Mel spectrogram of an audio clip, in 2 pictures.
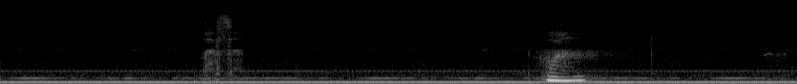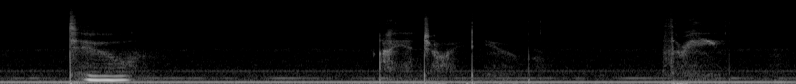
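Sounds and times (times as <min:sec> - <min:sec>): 
steady low mechanical hum: 0:00.0 - 0:15.9
person whispering: 0:02.0 - 0:02.5, 0:11.7 - 0:13.4, 0:14.6 - 0:15.3.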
